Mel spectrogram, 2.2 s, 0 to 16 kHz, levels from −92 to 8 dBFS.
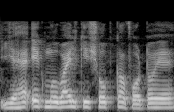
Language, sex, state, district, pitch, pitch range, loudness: Hindi, male, Uttar Pradesh, Shamli, 165 Hz, 150-170 Hz, -15 LUFS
